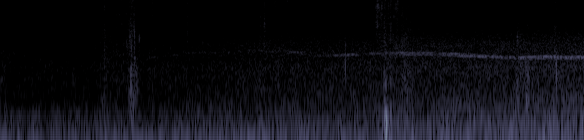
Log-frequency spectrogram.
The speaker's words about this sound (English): The wind whistles sharply as it gusts along the narrow, solitary path winding down from the mountaintop.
